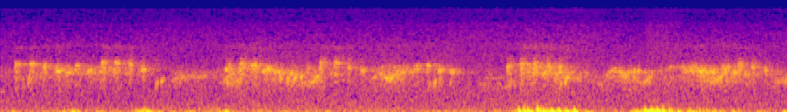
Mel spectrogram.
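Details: Under the moon at night, a frog chorus fills the air with continuous, wavering, middle-pitched trills that swell and ease every second or two; low thumps or rumbles break in briefly near the end.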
